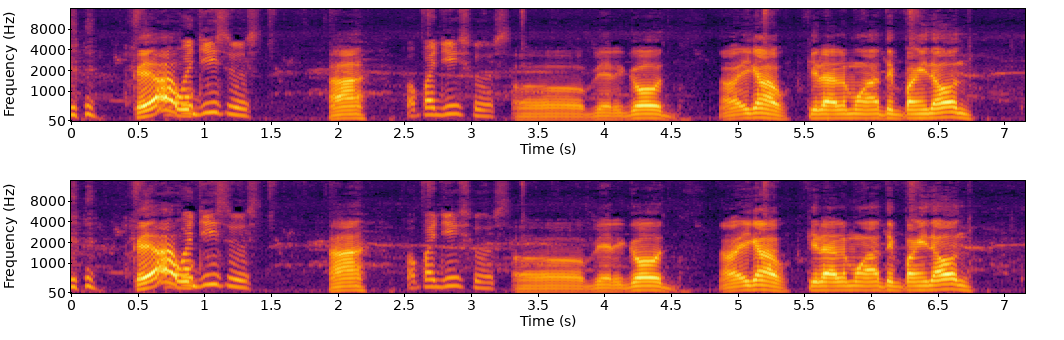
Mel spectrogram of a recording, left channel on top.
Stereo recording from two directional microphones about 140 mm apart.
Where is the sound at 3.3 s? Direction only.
20° right (ahead or behind).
